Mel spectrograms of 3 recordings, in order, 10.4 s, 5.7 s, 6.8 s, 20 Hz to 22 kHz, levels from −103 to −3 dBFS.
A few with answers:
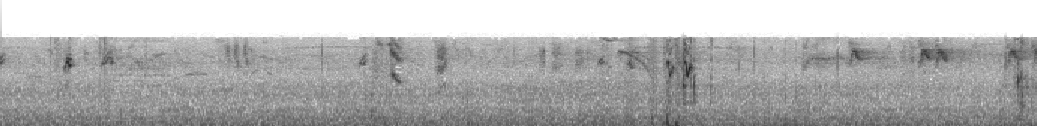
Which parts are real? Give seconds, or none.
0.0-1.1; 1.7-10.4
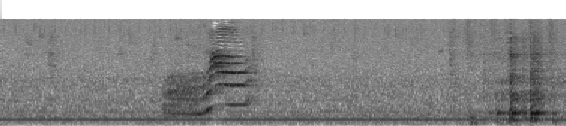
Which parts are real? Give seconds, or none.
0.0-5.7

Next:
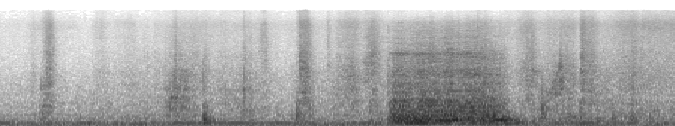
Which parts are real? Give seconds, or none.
0.0-6.8

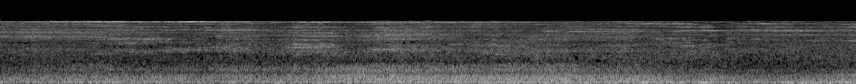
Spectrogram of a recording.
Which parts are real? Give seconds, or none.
0.0-0.8; 4.4-8.6

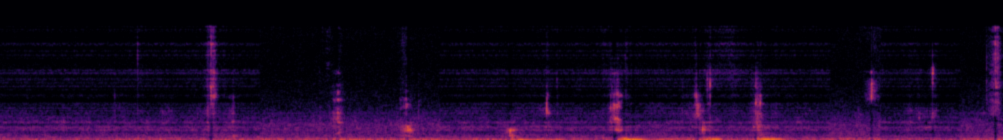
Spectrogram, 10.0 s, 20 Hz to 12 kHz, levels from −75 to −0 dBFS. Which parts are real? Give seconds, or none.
2.6-4.4; 8.3-8.8; 9.6-10.0

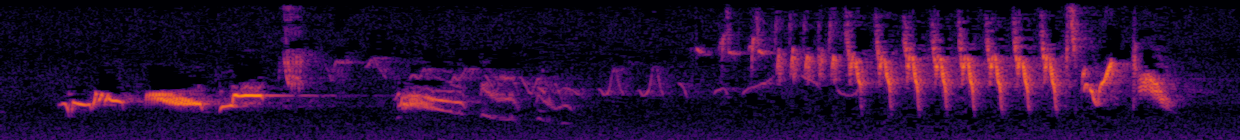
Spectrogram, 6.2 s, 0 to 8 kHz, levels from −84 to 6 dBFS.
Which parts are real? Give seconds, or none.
0.0-6.2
